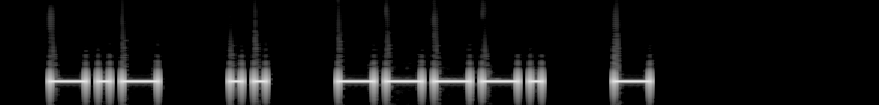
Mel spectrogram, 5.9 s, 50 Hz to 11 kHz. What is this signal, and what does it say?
Morse code, heard as a keyed tone, about 15 wpm, spaced as for 11 wpm, 700 Hz. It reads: KI9T
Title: USA Call Signs - 2x Character Spacing - 15wpm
